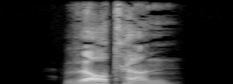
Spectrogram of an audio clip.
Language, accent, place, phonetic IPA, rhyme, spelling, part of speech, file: German, Germany, Berlin, [ˈvœʁtɐn], -œʁtɐn, Wörtern, noun, De-Wörtern.ogg
- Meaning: dative plural of Wort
